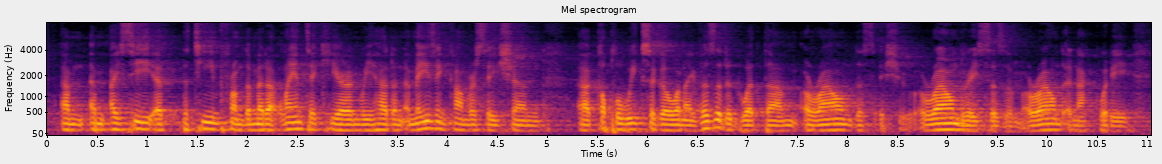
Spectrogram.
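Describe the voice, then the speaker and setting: A man speaks fairly quickly, with noticeable background noise throughout. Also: medium pitch for a man, fairly even intonation, hardly any pauses. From Lebanon. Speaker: health system executive and physician. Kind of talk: panel discussion.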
